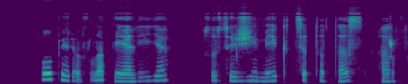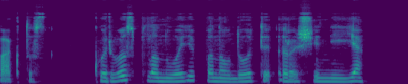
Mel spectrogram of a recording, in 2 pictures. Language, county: Lithuanian, Marijampolė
